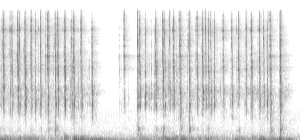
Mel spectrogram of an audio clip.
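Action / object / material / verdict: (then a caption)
tap / mechanical keyboard with plastic keycaps / plastic / none. Fingertips of both hands type continuously on a compact black mechanical keyboard with dark PBT plastic keycaps and Kailh Box Jade switches, resting on a cork desk mat. A fast run of crisp, bright clicky clacks with very short decay fills the clip, with a brief pause in the middle before the typing resumes.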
